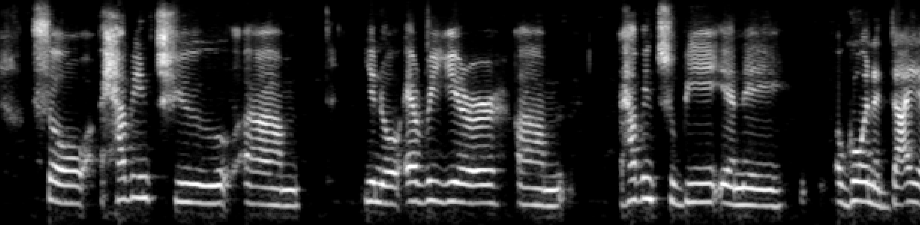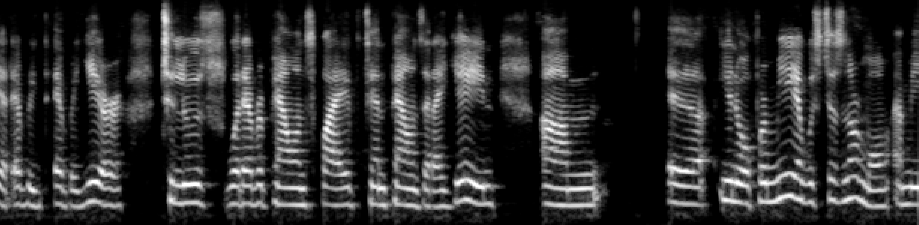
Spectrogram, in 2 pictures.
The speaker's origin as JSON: {"language": "English", "country": "Mexico", "tie": "born or raised there", "said": "I grew up in Mexico. I was born in Mexico and grew up in Mexico. And when I was a child, we were 9 siblings and mom and dad. So it was 11 people in our house."}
